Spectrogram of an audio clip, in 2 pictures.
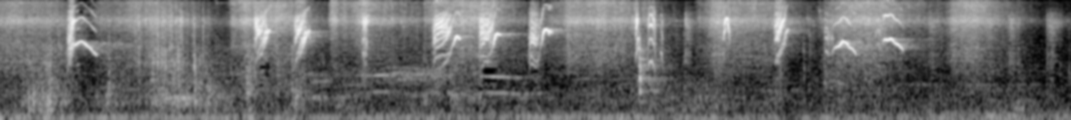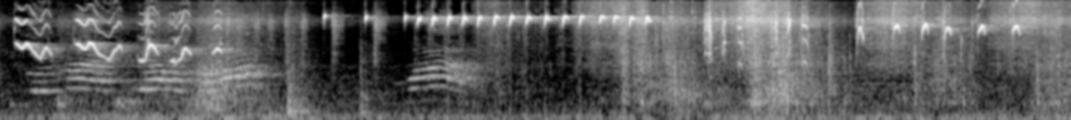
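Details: Big-bodied brown-throated sunbird singing as a lure to stir other sunbirds. Varied high chirps, slurred whistles, then a fast, even rattle of piercing ticks near the end.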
